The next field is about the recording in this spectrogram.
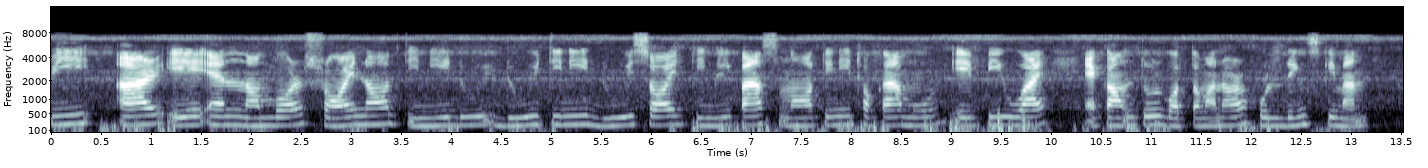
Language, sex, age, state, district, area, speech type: Assamese, female, 30-45, Assam, Jorhat, urban, read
